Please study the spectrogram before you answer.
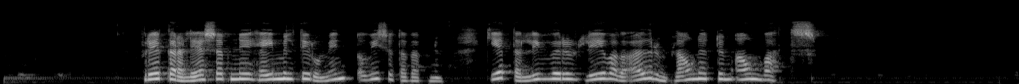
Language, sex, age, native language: Icelandic, female, 50-59, Icelandic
